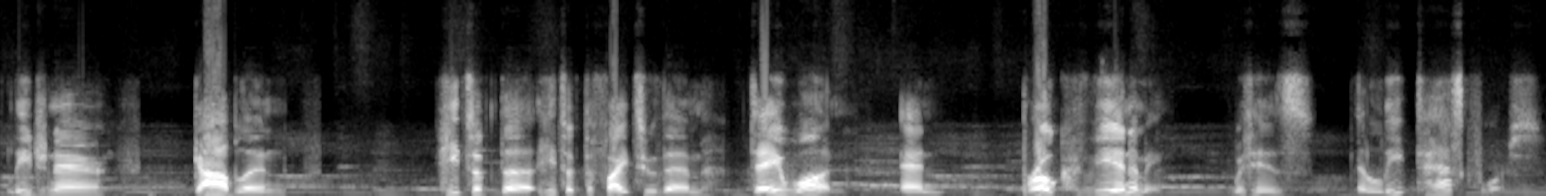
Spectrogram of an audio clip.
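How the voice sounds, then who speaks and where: Game master man on muffled audio. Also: on the high side. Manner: relaxed, descriptive storytelling with fillers. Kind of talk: narrating a tabletop game.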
